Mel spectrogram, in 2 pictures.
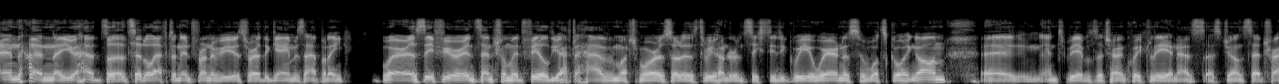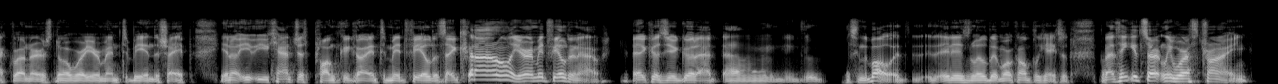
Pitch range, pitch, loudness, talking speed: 90-110 Hz, 95 Hz, -18 LUFS, 245 wpm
